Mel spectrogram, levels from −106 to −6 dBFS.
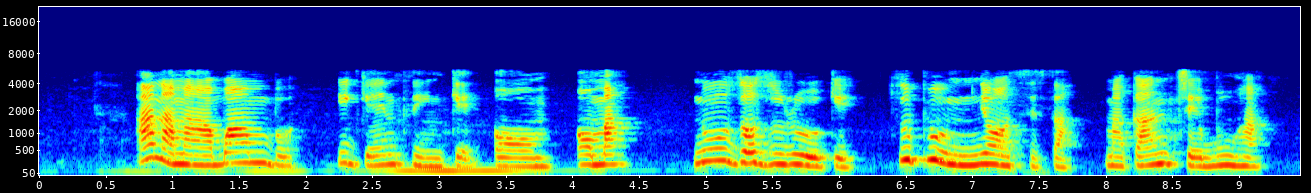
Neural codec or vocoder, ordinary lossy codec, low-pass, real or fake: none; none; 5.4 kHz; real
